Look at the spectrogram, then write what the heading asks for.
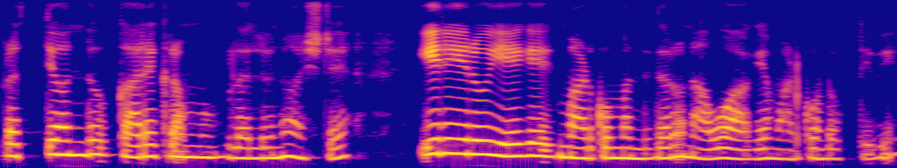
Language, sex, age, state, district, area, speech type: Kannada, female, 18-30, Karnataka, Chikkaballapur, rural, spontaneous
